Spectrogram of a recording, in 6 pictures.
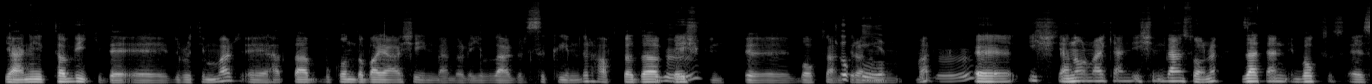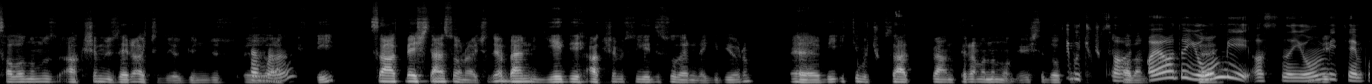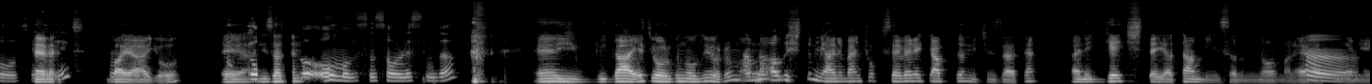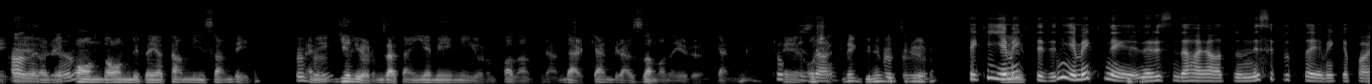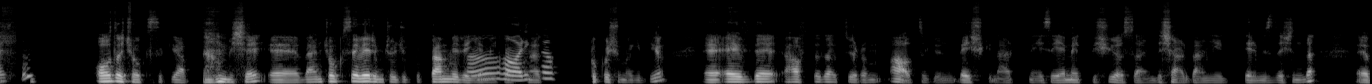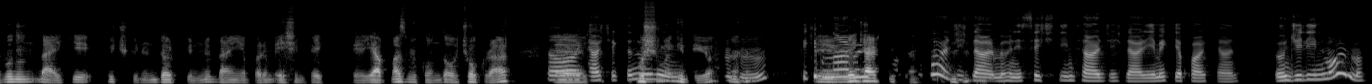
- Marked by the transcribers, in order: other background noise; tapping; "antrenmanım" said as "antrenımım"; chuckle; laughing while speaking: "yaptığım"
- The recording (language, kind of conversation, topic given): Turkish, podcast, Stresle başa çıkarken kullandığın yöntemler neler?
